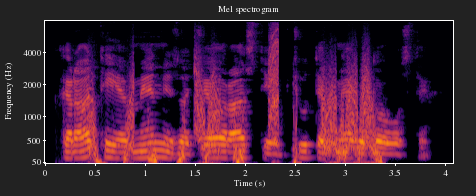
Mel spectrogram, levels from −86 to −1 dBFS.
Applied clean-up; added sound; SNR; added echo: classical method Wiener filter.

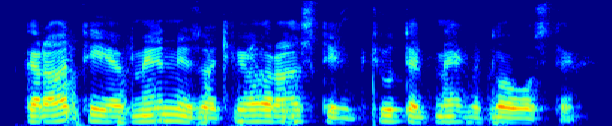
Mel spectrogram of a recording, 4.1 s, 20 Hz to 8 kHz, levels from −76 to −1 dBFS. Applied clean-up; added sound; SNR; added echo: neural mask model DeepFilterNet 3.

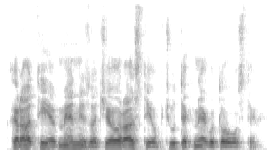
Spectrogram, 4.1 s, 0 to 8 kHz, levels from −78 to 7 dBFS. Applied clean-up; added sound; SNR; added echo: none; none; none; none.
